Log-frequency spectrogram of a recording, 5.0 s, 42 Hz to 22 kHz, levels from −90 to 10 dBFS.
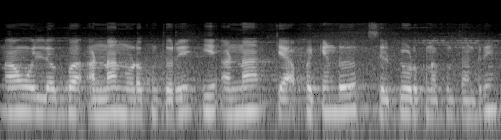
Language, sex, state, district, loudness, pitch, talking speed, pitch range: Kannada, male, Karnataka, Belgaum, -17 LUFS, 140 Hz, 145 wpm, 135-150 Hz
